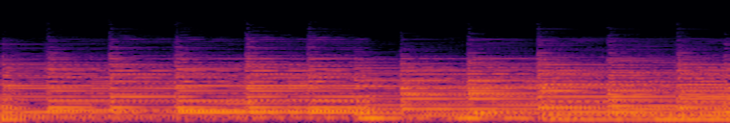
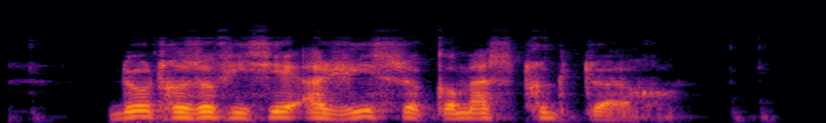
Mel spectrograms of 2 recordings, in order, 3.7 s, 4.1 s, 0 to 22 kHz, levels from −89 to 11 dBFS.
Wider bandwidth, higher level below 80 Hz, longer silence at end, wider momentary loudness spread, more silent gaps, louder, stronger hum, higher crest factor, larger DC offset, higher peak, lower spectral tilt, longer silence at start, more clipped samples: about the same, 7.6 kHz vs 7.4 kHz; first, -40 dBFS vs -60 dBFS; second, 0 s vs 0.8 s; second, 3 LU vs 11 LU; neither; about the same, -20 LUFS vs -20 LUFS; neither; second, 14 dB vs 20 dB; neither; second, -6 dBFS vs -2 dBFS; first, -8 dB/octave vs -6 dB/octave; second, 0 s vs 0.55 s; neither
